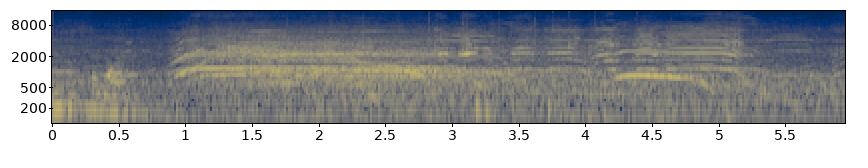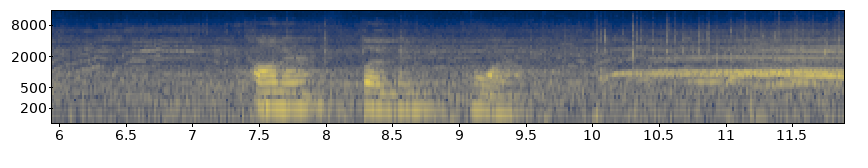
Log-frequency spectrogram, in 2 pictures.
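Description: A crowd cheers and whoops loudly outdoors.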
